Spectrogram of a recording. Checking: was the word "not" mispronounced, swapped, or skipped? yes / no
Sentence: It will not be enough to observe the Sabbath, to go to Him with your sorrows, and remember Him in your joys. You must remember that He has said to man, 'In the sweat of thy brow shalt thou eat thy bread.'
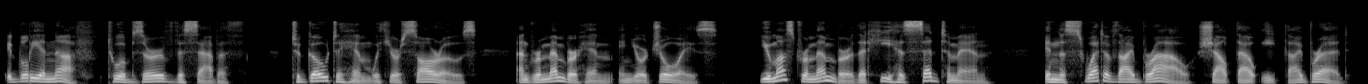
yes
